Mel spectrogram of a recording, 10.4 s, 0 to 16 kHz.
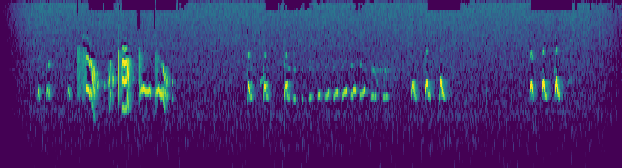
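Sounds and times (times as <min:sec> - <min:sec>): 
olive-sided flycatcher encounter calls: 0:00.6 - 0:02.9, 0:04.1 - 0:07.5, 0:08.8 - 0:09.5
olive-sided flycatcher bill snaps: 0:01.2 - 0:02.9.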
